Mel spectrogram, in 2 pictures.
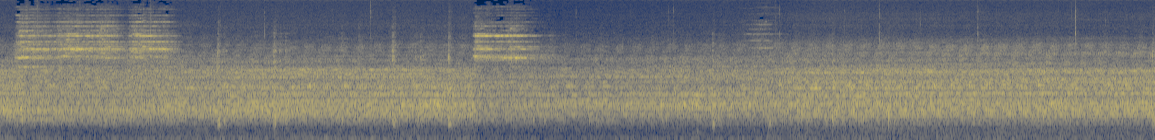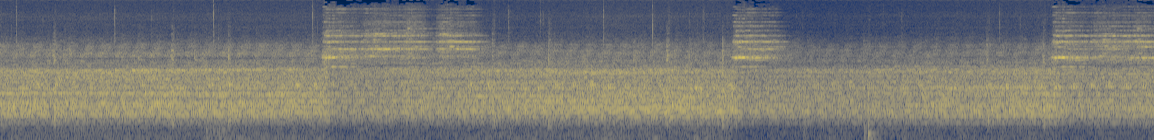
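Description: Model train cars roll along the track with a steady whirring rattle.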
